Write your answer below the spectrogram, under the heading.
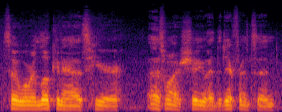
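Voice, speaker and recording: A man, a hobbyist radio operator, demonstrates his equipment in a casual hands-on session, thinking aloud informally and rambling. His medium-pitched voice is dark and steady, and he talks at a racing speed.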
